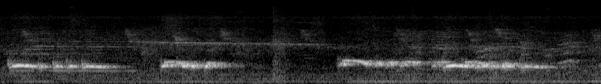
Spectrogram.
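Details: Zebra dove (merbok kampong) cooing, used to lure and prompt birds in the cold season: four soft, purring trilled phrases in two pairs, the last pair longer and rising slightly, over a faint high whistle.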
